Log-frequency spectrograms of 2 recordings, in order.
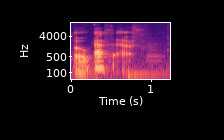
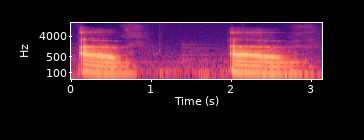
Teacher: We have a schwa sound, uh uh, and we have a v sound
